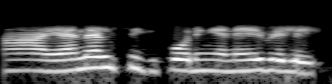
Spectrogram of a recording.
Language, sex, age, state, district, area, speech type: Tamil, female, 45-60, Tamil Nadu, Cuddalore, rural, conversation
